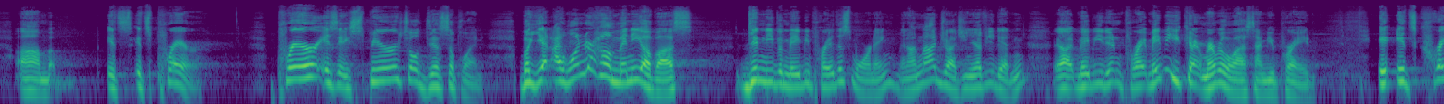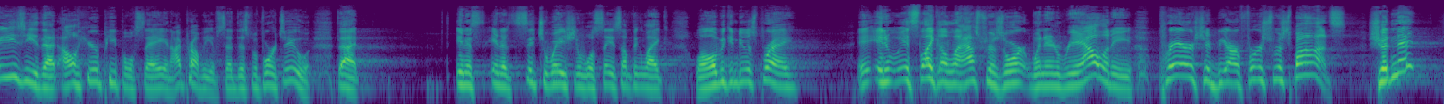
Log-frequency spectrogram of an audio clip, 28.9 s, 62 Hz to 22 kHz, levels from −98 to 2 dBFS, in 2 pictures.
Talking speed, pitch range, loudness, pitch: 210 wpm, 165-230 Hz, -31 LUFS, 195 Hz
